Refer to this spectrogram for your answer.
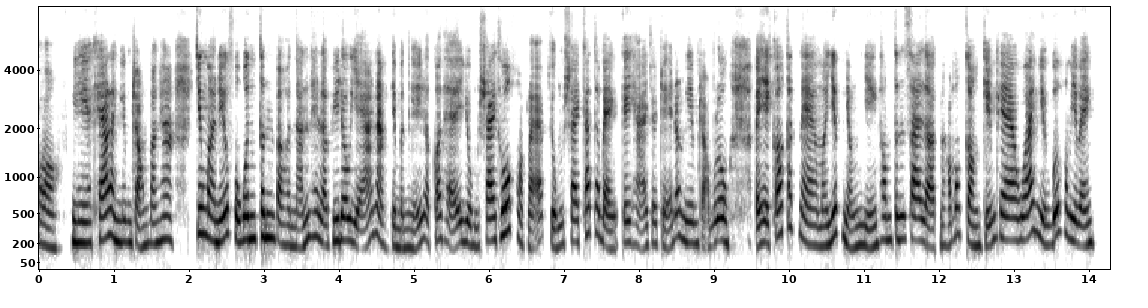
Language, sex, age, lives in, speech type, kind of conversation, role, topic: Vietnamese, female, 30-34, Vietnam, read, expert-assistant, asker, Làm sao để nhận biết thông tin về cơ thể con người trên mạng là chính xác và đáng tin cậy?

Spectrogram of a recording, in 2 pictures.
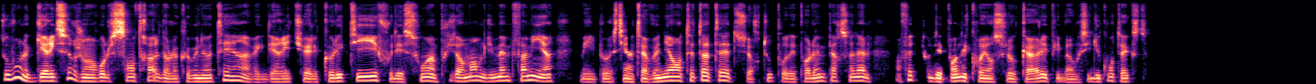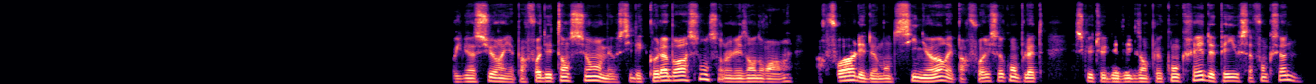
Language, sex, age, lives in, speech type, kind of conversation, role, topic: French, male, 25-29, France, read, expert-assistant, expert, Quand on parle de « guérisseur » dans différentes cultures, qu’est-ce que ça veut dire exactement ?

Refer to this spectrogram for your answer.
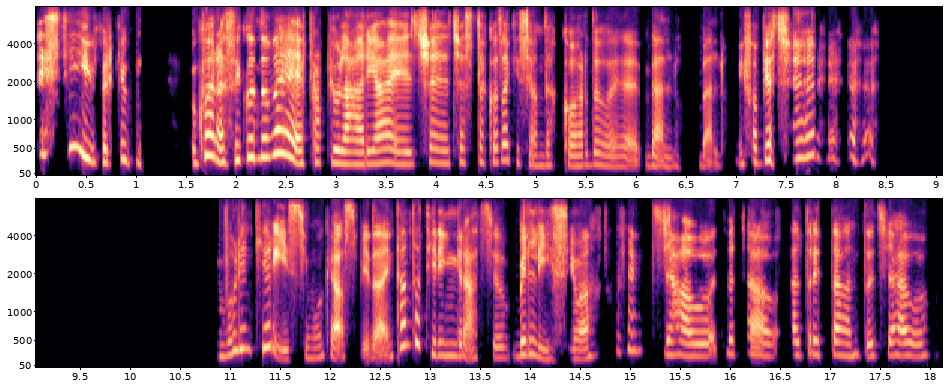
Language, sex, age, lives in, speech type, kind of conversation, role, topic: Italian, female, 25-29, Italy, conversation, unstructured, none, Pensi che le valutazioni riflettano davvero il tuo impegno?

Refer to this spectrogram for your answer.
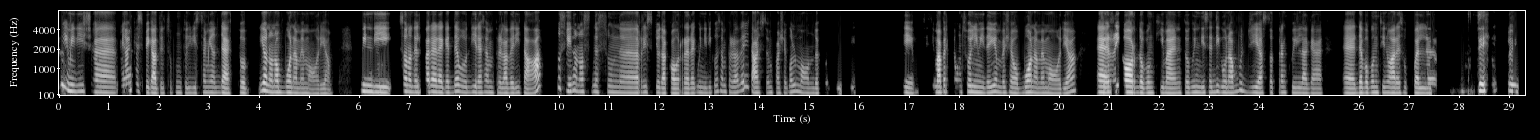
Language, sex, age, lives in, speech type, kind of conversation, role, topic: Italian, female, 30-34, Italy, conversation, unstructured, none, Quando pensi che sia giusto dire una bugia?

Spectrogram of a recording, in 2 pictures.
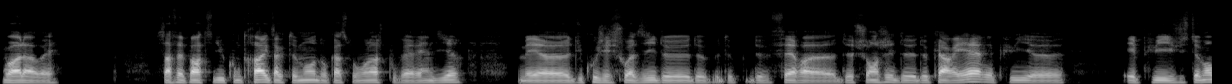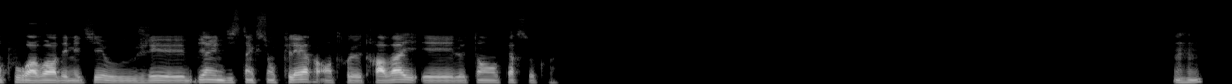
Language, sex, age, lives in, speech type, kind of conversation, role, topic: French, male, 25-29, France, conversation, podcast, guest, Comment choisis-tu entre le travail et le temps libre ?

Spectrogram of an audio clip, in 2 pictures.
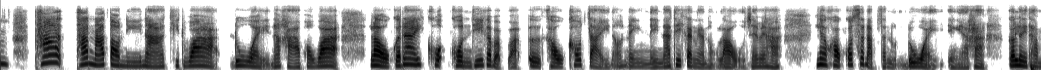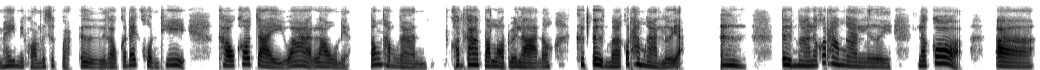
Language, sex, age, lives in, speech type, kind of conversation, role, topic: Thai, female, 50-54, United States, conversation, podcast, guest, ความสำเร็จในงานสามารถไปด้วยกันกับความสัมพันธ์ส่วนตัวได้ไหม?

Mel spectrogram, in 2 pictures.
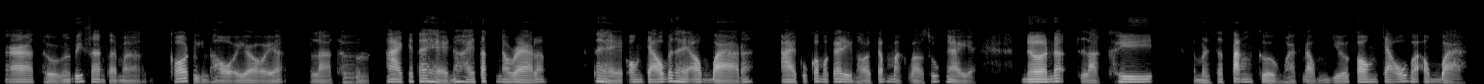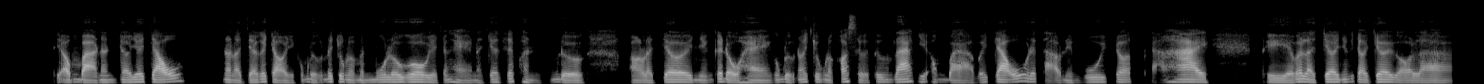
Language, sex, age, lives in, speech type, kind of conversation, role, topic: Vietnamese, male, 30-34, Vietnam, conversation, podcast, guest, Gia đình bạn quản lý thời gian sử dụng các thiết bị điện tử như thế nào?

